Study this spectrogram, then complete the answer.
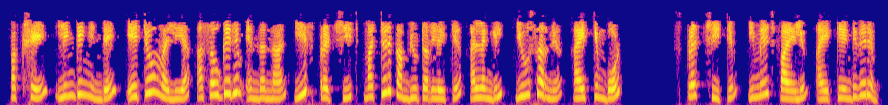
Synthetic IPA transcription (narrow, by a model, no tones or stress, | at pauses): pɐkʂe̞liŋɡiŋːinde̞eːtːɐʋumʋɐlijɐɐsɐwkɐɾjɐme̞nd̪e̞nːaːliːspre̞ɖɕiːtːɨ̥mɐtːo̞ɾukɐmbjuːʈːɐrile̞ːkːɨɐlːe̞ŋɡil | juːsɐrinɨɐjɐkʲːumbo̞ːɭ | spre̞ɖɕiːtːumimeːd͡ʑfɐjlumɐjɐkʲːe̞ːɳɖiʋɐɾum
